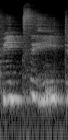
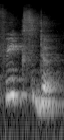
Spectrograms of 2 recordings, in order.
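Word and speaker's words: fixed: आप इसको कैसे पढ़ोगे आप फिक्स इट नहीं बोलोगे आप बोलोगे फिक्स्ड यानी की इसमें ए साइड हो गया ध्यान से देखो मैं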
